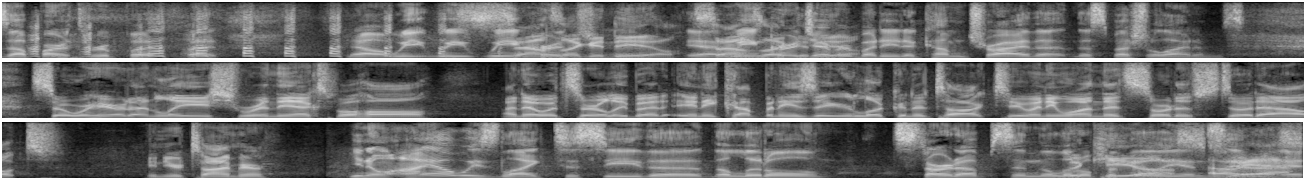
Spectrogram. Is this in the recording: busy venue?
yes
